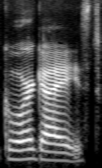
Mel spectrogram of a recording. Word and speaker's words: Gourgeist: Oh, it is Gourgeist. Gourgeist. Okay. How do you spell it?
